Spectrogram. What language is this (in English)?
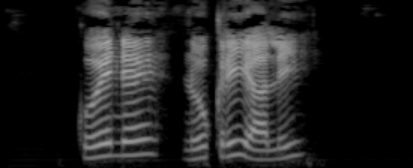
Wadiyara Koli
